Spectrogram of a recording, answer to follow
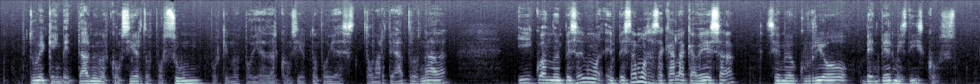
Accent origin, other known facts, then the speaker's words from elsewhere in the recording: Cochabamba, Bolivia; Eso siento allá en mi ciudad, en Cochabamba, cosa que no siento en La Paz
